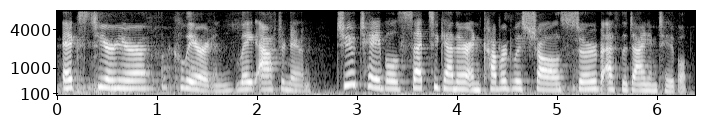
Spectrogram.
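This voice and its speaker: A woman's voice: high voice, moderate pace, fairly bright tone, a little hiss or hum. A woman narrating stage directions from a script at a table read.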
